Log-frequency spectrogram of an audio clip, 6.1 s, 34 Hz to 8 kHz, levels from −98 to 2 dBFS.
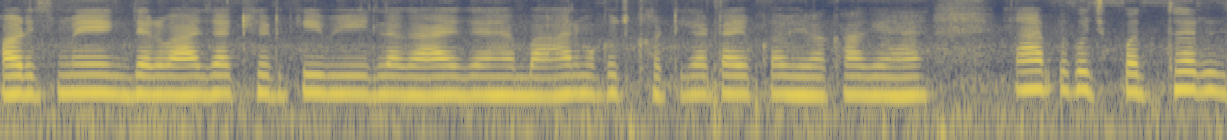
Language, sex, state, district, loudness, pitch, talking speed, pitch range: Hindi, female, Maharashtra, Chandrapur, -16 LUFS, 210 Hz, 225 wpm, 205-220 Hz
